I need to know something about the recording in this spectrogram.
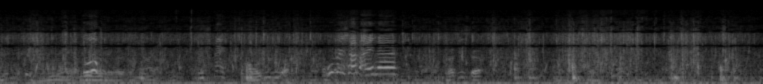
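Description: Water laps gently against a rocky shore.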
